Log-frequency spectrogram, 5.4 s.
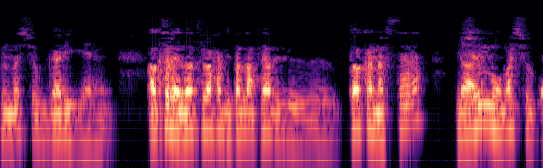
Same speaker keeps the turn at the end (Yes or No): Yes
